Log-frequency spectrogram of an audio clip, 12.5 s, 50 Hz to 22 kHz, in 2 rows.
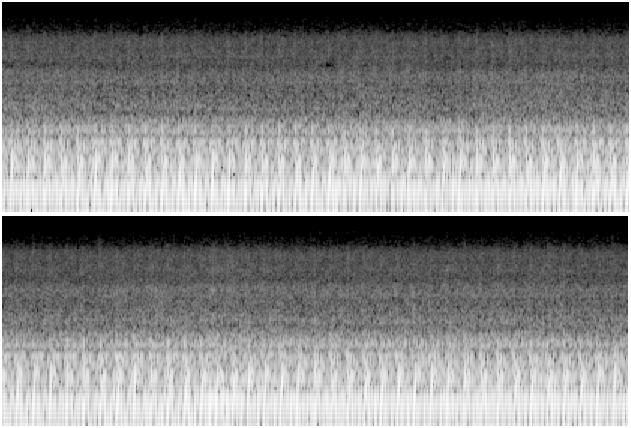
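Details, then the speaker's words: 2007 Chevy Silverado 2500HD 6.6 Duramax LMM diesel idling poorly during injector cut-out test: deep, slightly lumpy idle; killing injector 7 barely changes the sound, so cylinder 7 is weak; valve train problem suspected. "Boy, that makes little change at all. It's number 7 because the 7 hardly makes any difference."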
